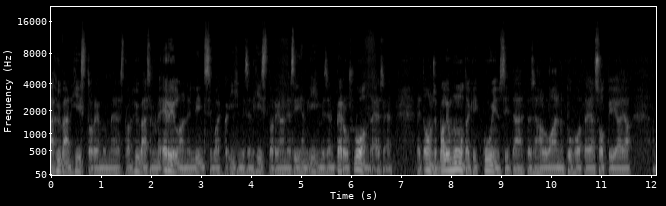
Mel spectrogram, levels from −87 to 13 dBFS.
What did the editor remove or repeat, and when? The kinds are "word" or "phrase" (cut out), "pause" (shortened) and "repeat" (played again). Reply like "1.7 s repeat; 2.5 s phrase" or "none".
none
